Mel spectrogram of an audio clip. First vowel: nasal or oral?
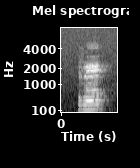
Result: nasal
